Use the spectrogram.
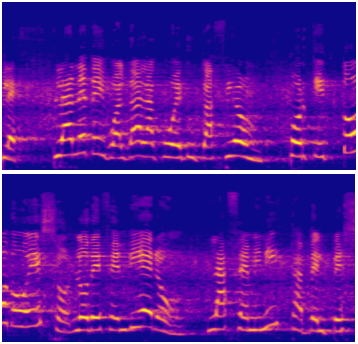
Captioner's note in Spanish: Aplausos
